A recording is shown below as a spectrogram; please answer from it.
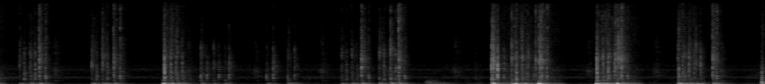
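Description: Typing on a computer keyboard while entering data in Microsoft Word, close and clear, in irregular bursts of rapid key clicks separated by short pauses, with no talk.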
